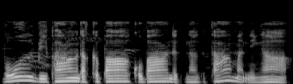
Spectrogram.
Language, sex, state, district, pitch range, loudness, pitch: Garo, male, Meghalaya, South Garo Hills, 120-140 Hz, -20 LUFS, 135 Hz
